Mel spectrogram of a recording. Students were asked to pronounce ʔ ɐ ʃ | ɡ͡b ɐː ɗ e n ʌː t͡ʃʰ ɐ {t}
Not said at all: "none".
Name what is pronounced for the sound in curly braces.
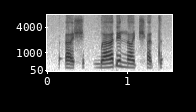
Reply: t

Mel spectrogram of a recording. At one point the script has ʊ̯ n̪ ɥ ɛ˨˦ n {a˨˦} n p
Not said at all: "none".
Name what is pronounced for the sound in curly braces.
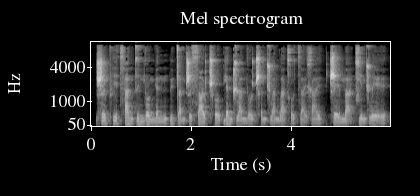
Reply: a˧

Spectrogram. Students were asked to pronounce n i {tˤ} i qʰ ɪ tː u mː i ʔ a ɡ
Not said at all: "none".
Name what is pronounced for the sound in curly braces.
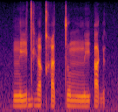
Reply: dʱ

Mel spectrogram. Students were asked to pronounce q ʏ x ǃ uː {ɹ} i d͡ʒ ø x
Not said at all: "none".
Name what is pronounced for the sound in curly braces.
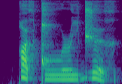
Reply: ɹ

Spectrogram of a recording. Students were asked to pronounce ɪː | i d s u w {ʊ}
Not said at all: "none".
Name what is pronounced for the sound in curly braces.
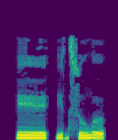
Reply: ʊ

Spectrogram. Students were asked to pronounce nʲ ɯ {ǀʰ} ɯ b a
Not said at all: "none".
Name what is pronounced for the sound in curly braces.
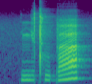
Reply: tʰ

